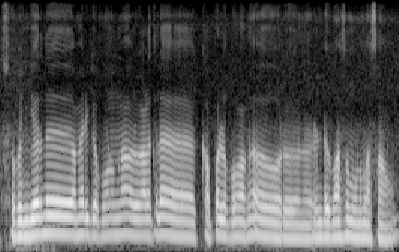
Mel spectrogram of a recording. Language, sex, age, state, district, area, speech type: Tamil, male, 45-60, Tamil Nadu, Tiruchirappalli, rural, spontaneous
